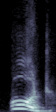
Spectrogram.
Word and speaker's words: could: কুড উই go home now, আমরা এখন বাসায় যেতে পারি। তাহলে এই যে Ma'am, cloud. ক্লাউড, Cold. COULD. কুড, কুড pronunciation কুড, COULD, এটার অর্থ পারি।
